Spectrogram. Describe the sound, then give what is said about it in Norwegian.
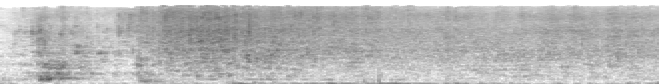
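A toilet flushes, a steady rushing gush of water filling the whole moment with broad hissing noise after a brief clunk at the start. “Eh, men for å få best mulig lyd, så har jeg liksom lyst til å stikke den under på toalettsida.”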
